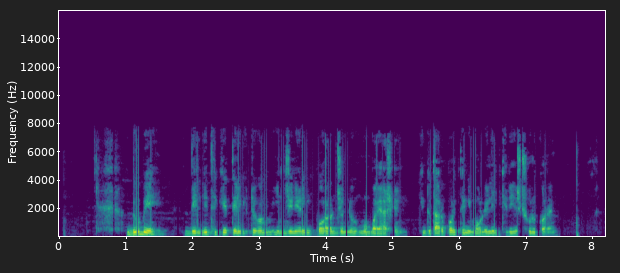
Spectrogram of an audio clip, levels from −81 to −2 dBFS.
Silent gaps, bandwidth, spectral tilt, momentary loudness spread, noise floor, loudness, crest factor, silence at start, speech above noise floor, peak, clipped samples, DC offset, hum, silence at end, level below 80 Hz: none; 7.8 kHz; -6.5 dB/octave; 16 LU; -54 dBFS; -18 LUFS; 18 dB; 0.65 s; 37 dB; -2 dBFS; under 0.1%; under 0.1%; none; 0.4 s; -48 dBFS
